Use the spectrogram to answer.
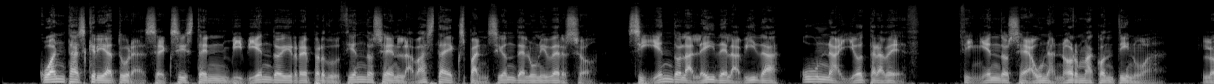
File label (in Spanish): Documental Spanish VO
